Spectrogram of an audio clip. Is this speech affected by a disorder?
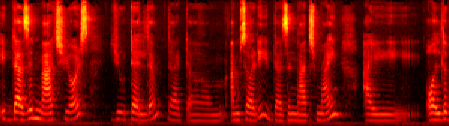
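No.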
